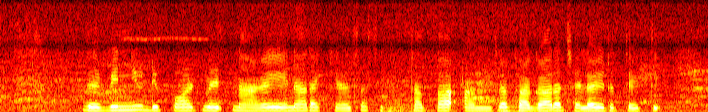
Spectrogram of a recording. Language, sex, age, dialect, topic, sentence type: Kannada, female, 18-24, Dharwad Kannada, banking, statement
